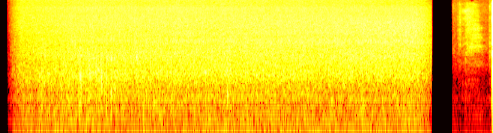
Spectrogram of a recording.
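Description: Water laps and splashes gently outdoors.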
